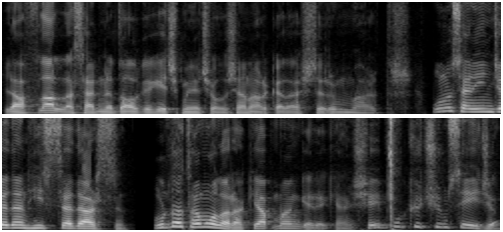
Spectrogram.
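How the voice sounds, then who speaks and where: A middle-aged man giving a motivational talk as a self-confidence coach, speaking directly to the listener like a friend. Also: mid-range voice.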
